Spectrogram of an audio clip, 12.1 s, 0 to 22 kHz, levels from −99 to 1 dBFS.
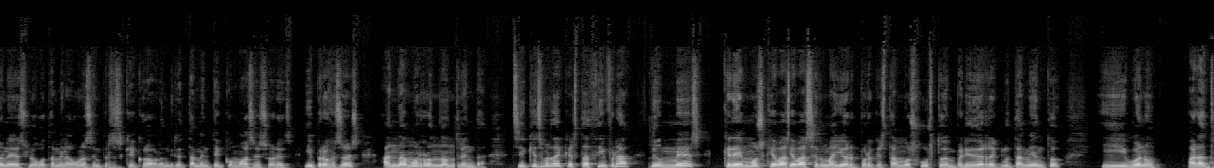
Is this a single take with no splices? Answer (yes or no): no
